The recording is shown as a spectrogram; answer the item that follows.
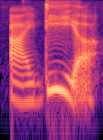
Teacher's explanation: the e and the a are next to each other and they go in separate syllables so you hear each of them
